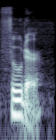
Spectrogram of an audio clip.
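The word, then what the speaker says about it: Fuder: Oh, it's pronounced fooder.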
